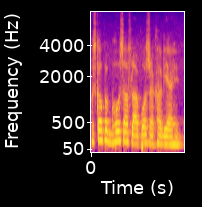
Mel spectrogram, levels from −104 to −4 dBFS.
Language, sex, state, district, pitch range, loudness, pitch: Hindi, male, Arunachal Pradesh, Longding, 125-160 Hz, -13 LUFS, 135 Hz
